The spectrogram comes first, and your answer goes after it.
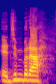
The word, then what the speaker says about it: Edinburgh: It's spelled Edinburg, but in Scotland they say Edinburgh.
